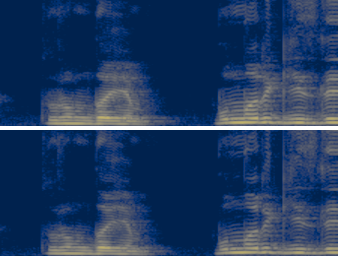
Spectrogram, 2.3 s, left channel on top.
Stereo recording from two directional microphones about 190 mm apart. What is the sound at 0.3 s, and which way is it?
A woman's voice, 25° right (ahead or behind).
